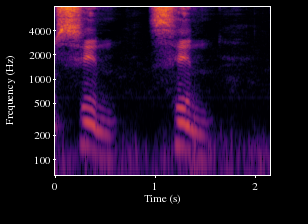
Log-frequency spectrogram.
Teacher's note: এখানে সিনটা পাতলাভাবে নিচের দাঁতের মাড়ির আগার থেকে উচ্চারিত হবে। মাঝখানে যে দুইটা লম্বা দাঁত আছে, জিহ্বার আগাটা এসে এখানে মিশবে।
